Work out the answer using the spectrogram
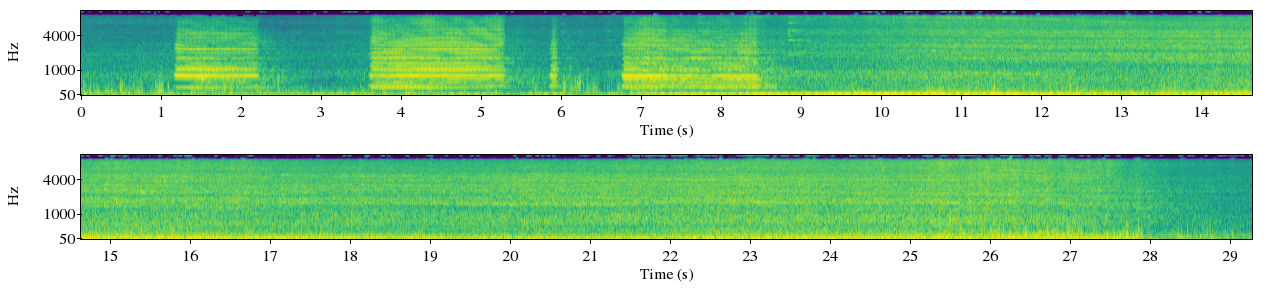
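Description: Florida East Coast freight train blowing its horn in three separate chord blasts. Then the diesel locomotive and a long string of freight cars rumble past with wheels clacking, and the sound drops off suddenly near the end as the last car goes by.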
